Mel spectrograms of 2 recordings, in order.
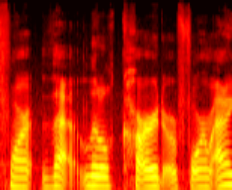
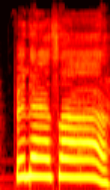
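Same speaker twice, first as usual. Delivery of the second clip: very high, shrill, loud calling yell; 11 semitones higher, 6 dB louder than usual. Retelling how Denise calls for Vanessa: imitating someone yelling a name. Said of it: "Denise yells for Vanessa".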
